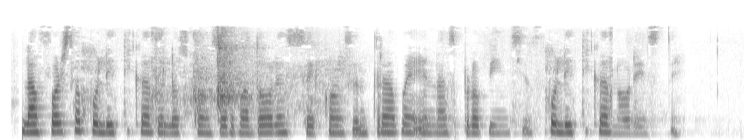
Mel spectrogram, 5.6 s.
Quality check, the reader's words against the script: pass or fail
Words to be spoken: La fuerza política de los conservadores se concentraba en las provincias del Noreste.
fail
